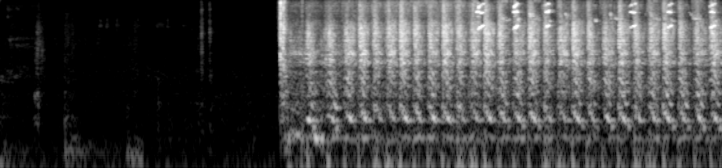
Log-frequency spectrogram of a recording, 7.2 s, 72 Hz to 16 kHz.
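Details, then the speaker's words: 1979 AMC Jeep J10, 258 inline-six, fuel pump fed directly from a gas can: starter cranks steadily about three and a half turns a second without catching; owner suspects a vacuum leak. Extended cranking, no start. "Alright, attempt 3. I'm going to crank it over until hopefully it picks up fuel."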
